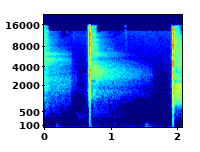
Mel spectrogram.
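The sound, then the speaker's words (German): Two sharp handclaps about a second apart in a huge, very high hall with a reverberation time of about 1.5 to 1.8 seconds. Each clap is followed by a long, ringing reverberant tail that fades out slowly. No voices, just the claps and their echoing decay. “So, jetzt das letzte Klatschen. So etwa diese Nachhaltzeit, die gebraucht wird.”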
